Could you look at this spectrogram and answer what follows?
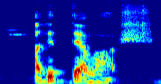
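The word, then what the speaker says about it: आदित्यवार: پہلا لفظ ہے اتوار۔ یہ لفظ سنسکرت زبان کا ہے اور سنسکرت میں اس کا تلفظ ہے آدتیوار۔ دوسرا لفظ ہے بالٹی۔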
